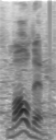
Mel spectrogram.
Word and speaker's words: Malden: Is that the correct pronunciation? Malden. All right. Does everybody want to add the extra accent? No? All right. Well, Malden.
